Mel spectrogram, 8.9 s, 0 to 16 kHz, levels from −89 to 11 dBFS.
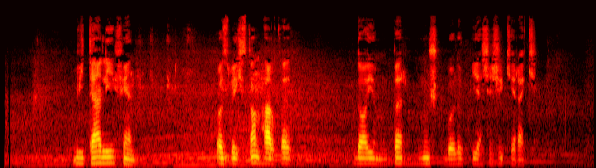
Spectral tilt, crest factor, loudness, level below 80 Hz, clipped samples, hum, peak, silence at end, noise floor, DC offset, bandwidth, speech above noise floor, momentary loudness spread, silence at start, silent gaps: -4 dB/octave; 26 dB; -27 LUFS; -62 dBFS; under 0.1%; none; -2 dBFS; 0.9 s; -62 dBFS; under 0.1%; 11.5 kHz; 36 dB; 23 LU; 0.5 s; none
